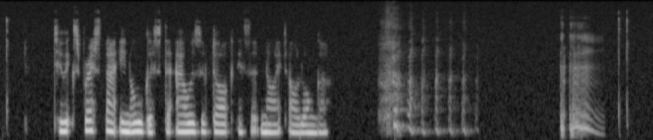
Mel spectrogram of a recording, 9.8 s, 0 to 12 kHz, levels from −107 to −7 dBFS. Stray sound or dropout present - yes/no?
yes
